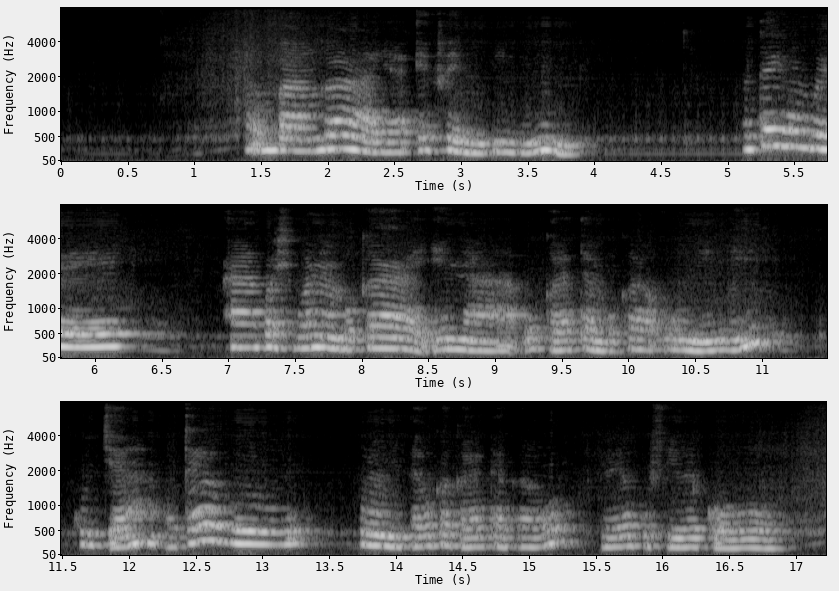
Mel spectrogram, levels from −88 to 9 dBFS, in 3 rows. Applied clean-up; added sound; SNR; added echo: neural separator model SepFormer DNS4.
